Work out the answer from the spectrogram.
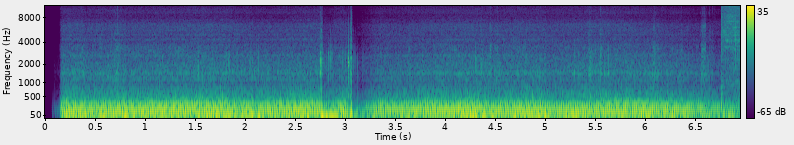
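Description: Small underbone motorcycle (kapcai) engine running steadily at riding speed, with road and wind noise; a brief click and drop in level about three seconds in.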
